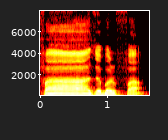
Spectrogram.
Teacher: ফা উপরে দুই দাঁত নিচে ঠোঁটের সাথে লাগবে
